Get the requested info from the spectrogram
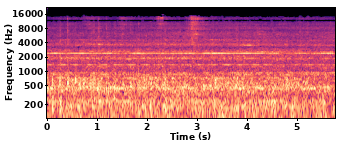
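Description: Amtrak Pacific Surfliner passenger train's bilevel cars rolling past: a loud, steady rumble of wheels on rail, with a thin steady high tone running over it.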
